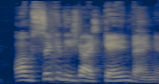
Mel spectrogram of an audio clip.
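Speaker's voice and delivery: acted angry outburst. Retelling a nephew's complaint in a game: imitating someone getting mad. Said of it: "and he gets mad".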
